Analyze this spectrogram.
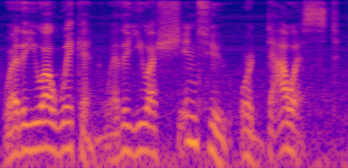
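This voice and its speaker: A man's voice: medium pitch, normal speed, vocal fry, fairly bright tone, a little hiss or hum. A man, ranting emphatically to camera outdoors, repeating himself and swearing. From Canada. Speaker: vlogger. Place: outdoors among mosquitoes.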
